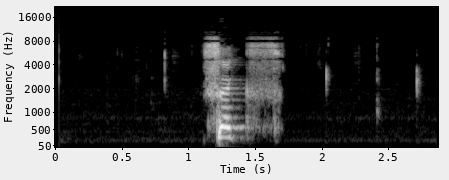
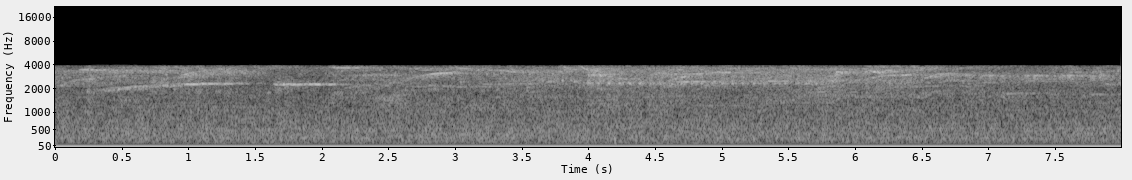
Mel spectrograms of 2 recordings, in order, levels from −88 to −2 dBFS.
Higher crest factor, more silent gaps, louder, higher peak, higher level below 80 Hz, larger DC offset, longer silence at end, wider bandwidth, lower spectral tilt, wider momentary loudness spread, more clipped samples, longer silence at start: about the same, 20 dB vs 16 dB; neither; first, -17 LUFS vs -26 LUFS; first, -2 dBFS vs -12 dBFS; second, -72 dBFS vs -64 dBFS; second, under 0.1% vs 4%; first, 1.2 s vs 0 s; first, 9.6 kHz vs 4 kHz; second, 0 dB/octave vs -6 dB/octave; first, 26 LU vs 5 LU; neither; first, 1.1 s vs 0 s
